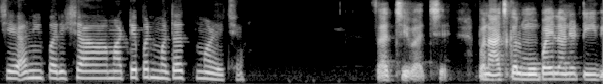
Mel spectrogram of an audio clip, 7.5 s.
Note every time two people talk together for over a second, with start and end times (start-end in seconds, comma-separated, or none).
none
